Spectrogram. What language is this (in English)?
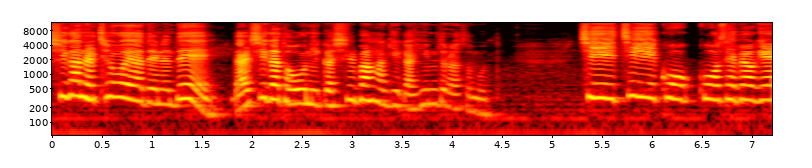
Korean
